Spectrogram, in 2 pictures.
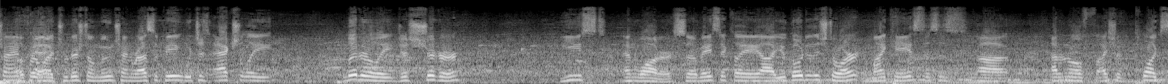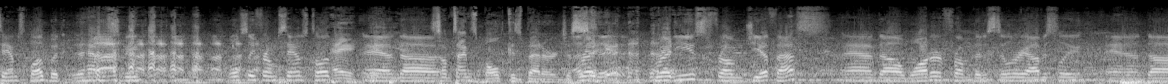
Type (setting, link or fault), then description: setting, busy venue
